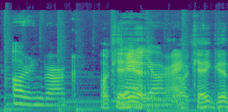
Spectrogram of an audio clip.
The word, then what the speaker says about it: Orenburg: Orenburg it's situated near Kazakhstan okay again the pronunciation is Orenburg Orenburg okay okay good it's that yeah that extent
